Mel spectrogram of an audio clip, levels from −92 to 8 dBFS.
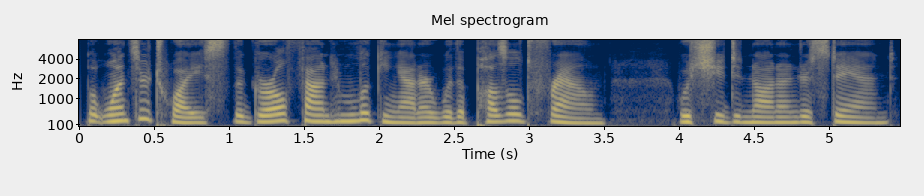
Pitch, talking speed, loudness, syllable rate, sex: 195 Hz, 220 wpm, -18 LUFS, 5.1 syllables/s, female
